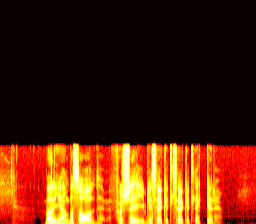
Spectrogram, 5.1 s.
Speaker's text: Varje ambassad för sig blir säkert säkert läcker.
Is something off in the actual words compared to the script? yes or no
no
